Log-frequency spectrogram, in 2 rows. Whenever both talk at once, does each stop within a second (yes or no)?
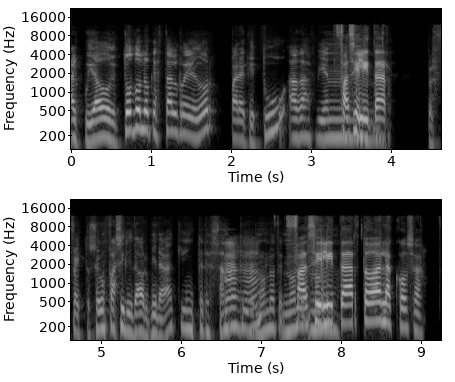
no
